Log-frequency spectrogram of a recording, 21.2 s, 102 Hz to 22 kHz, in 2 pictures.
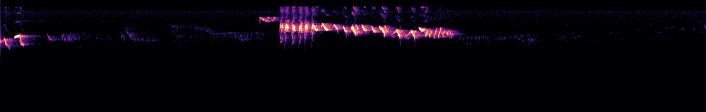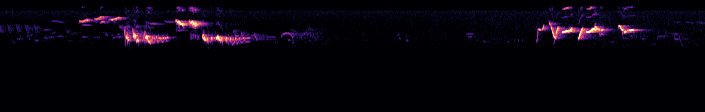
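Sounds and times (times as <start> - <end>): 
European robin Erithacus rubecula song: 0.0 - 15.6, 17.5 - 21.1.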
